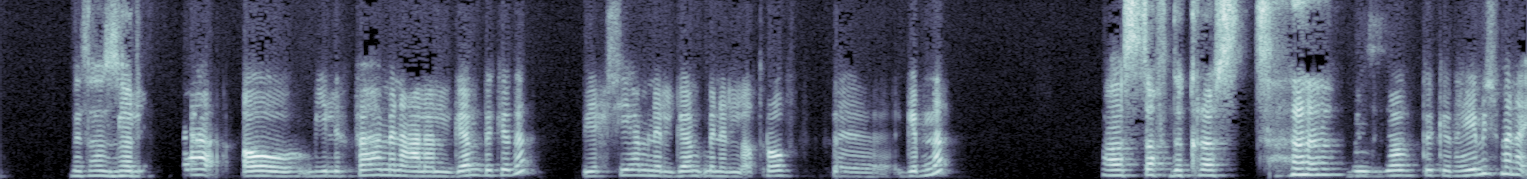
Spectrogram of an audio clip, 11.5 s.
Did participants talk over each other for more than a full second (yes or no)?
no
